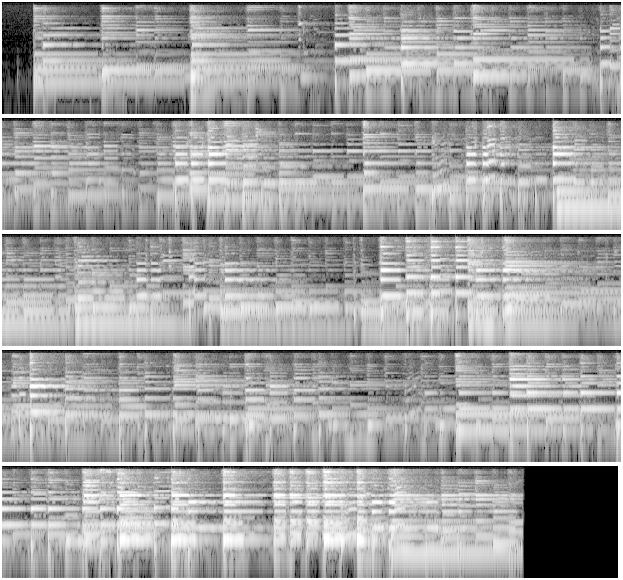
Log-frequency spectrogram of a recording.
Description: Guitar(Spanish,Acoustic),Banjo,Percussions
Synthsizer,Programming
Guitar(Spanish,Electric),Percussions
Tenor saxophone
